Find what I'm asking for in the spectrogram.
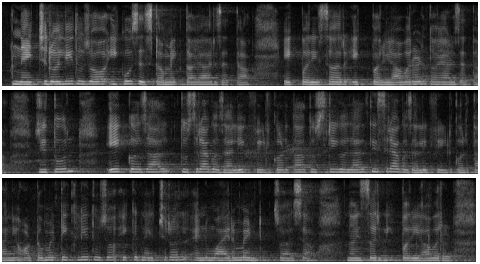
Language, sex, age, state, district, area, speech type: Goan Konkani, female, 18-30, Goa, Bardez, urban, spontaneous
